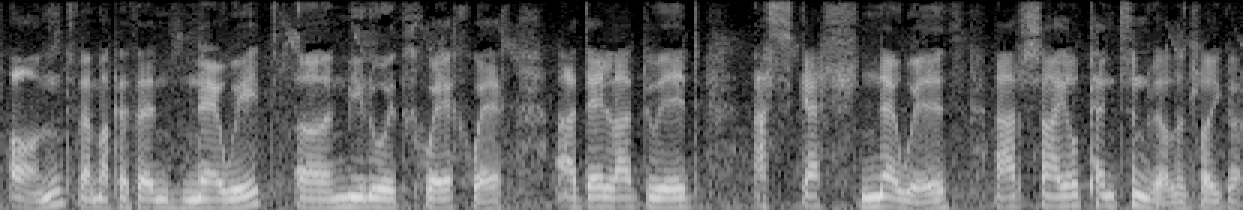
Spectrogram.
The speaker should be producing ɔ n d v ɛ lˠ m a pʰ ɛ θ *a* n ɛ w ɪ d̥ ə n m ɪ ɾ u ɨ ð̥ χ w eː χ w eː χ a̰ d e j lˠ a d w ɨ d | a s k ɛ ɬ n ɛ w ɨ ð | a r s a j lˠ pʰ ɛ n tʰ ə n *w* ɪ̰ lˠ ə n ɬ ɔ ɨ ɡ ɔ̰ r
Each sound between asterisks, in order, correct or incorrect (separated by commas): incorrect, incorrect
